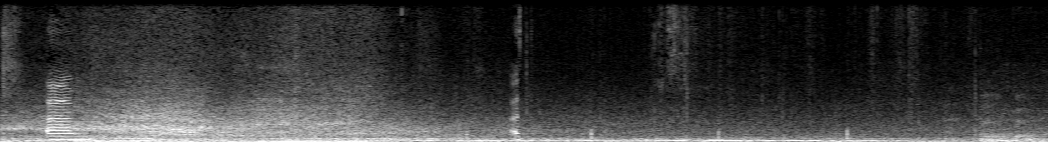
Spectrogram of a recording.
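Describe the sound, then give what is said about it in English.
Steady road traffic with cars and buses coming round a corner just past a Tesco, driving fast and flowing freely, a deep engine drone rising and falling under a continuous wash of roadway noise, with a brief sharp clatter near the start. “it seems like you nearly get run over, because just past Tesco's the cars come round the corner, so you can't really see them coming, and lots of buses come round here.”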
